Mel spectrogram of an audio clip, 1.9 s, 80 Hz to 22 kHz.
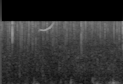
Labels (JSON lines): {"label": "biophony, dolphin", "recorder": "SoundTrap 500"}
